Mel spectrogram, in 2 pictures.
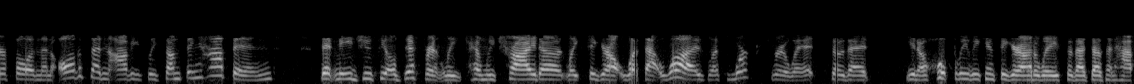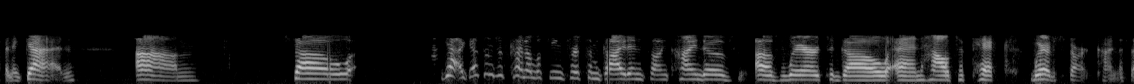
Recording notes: a mom who called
